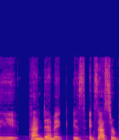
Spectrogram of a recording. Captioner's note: speaking French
